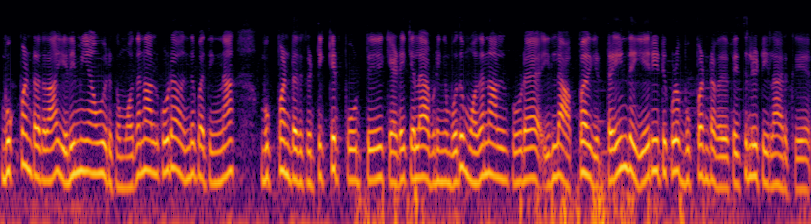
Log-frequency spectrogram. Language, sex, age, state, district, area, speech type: Tamil, female, 30-45, Tamil Nadu, Cuddalore, rural, spontaneous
